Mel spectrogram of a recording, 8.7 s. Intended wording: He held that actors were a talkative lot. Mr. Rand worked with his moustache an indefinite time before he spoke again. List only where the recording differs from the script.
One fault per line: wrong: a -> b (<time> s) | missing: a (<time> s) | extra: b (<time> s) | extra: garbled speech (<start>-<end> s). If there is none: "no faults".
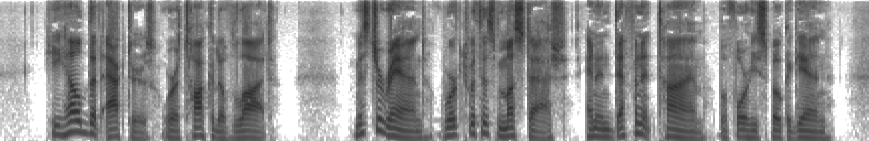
no faults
